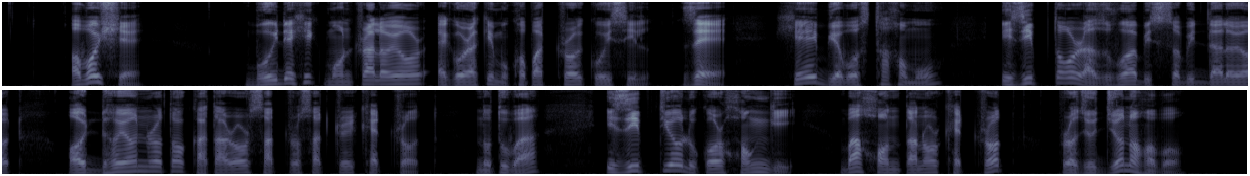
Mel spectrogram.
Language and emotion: Assamese, neutral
